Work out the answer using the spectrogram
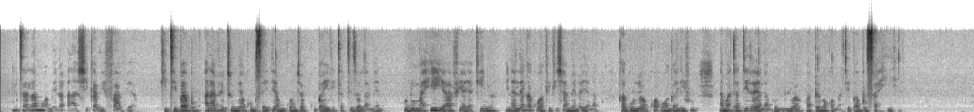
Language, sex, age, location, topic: Swahili, female, 25-35, Nairobi, health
